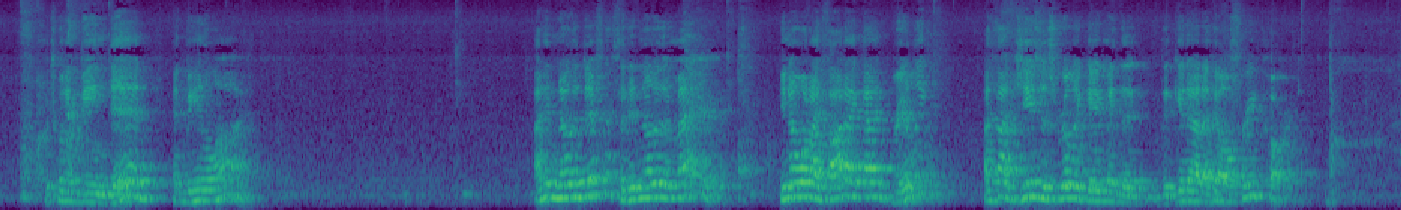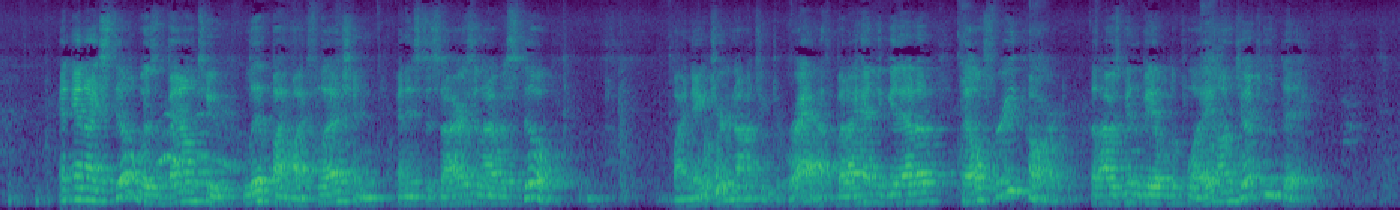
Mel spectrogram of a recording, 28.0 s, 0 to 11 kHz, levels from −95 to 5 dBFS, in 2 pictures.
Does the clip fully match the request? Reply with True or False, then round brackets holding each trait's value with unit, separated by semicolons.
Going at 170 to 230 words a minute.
True (180 wpm)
